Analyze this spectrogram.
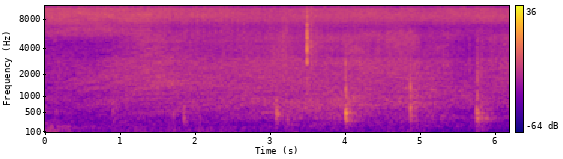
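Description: Footsteps on a gritty floor, about one step a second, starting about halfway in, over a steady hiss.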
